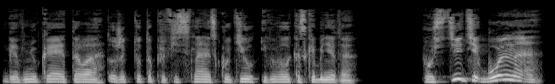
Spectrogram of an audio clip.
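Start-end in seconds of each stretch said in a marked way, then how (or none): 4.2-5.4 high, urgent cry of protest; pained yell. A narrator's reading. Man in a painful hold yells to be freed, high pained cry. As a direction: cry out to be released. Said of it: "заорал я".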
